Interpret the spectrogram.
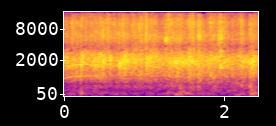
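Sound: audience round of applause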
